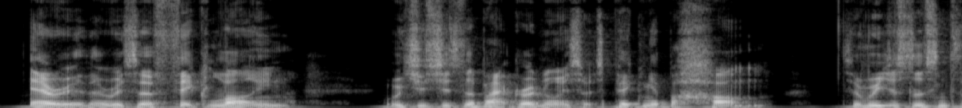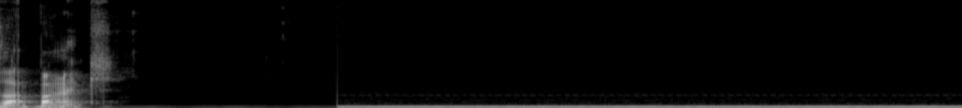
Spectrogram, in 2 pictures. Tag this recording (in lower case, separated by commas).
speech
